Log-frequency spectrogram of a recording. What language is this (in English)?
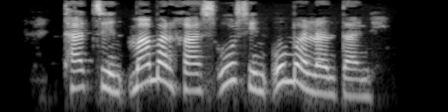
Western Highland Purepecha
